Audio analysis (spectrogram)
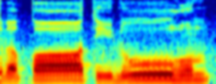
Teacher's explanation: قاف کھڑا زبر قا، تھوڑا سا لمبا کریں گے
